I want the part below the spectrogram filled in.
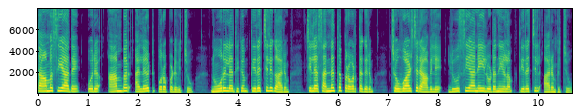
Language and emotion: Malayalam, neutral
